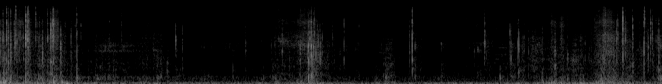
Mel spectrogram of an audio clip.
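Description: Chewing a mouthful of Burger King's spicy hand-breaded crispy chicken sandwich, the fried breading crunching in irregular crackles. The crunches are loudest near the start and about halfway through.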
